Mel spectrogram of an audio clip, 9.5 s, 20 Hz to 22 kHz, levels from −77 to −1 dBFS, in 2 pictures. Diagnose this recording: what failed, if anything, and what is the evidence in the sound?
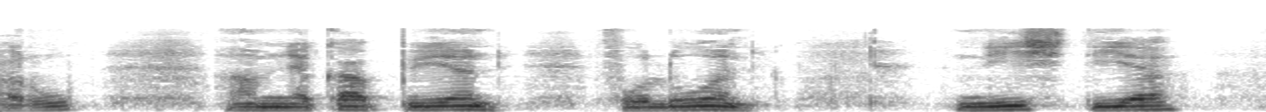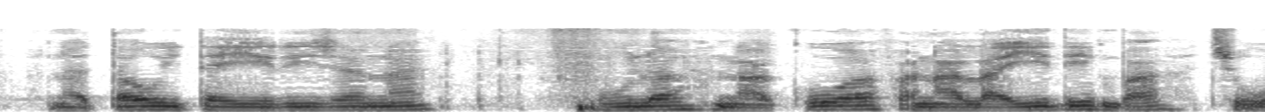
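Codec stage: nothing above 7.7 kHz throughout, plus plainly audible coding damage a clean low-pass wouldn't leave, likely AAC compression at about 24 kbps.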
